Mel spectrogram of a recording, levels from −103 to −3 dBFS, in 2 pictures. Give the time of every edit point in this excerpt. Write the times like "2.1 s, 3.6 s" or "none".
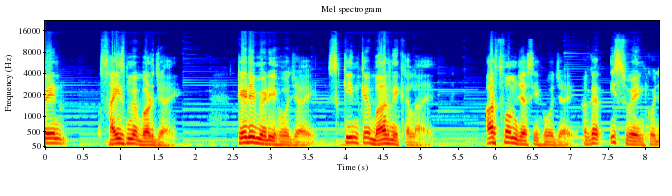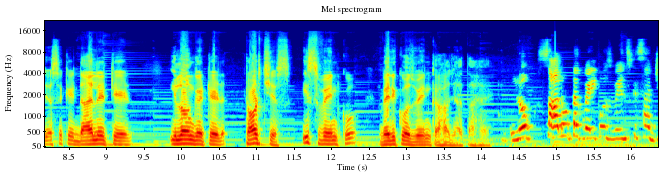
14.2 s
